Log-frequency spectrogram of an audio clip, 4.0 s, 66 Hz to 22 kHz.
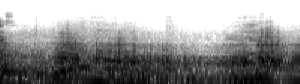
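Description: A 2016 GMC Sierra Denali with a 6.2L V8 and straight-pipe dual exhaust revs up close by, a deep, loud rumbling that swells and eases in waves, with a voice briefly audible over it.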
